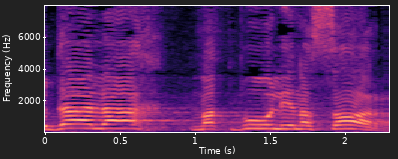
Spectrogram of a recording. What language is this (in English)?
Hebrew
